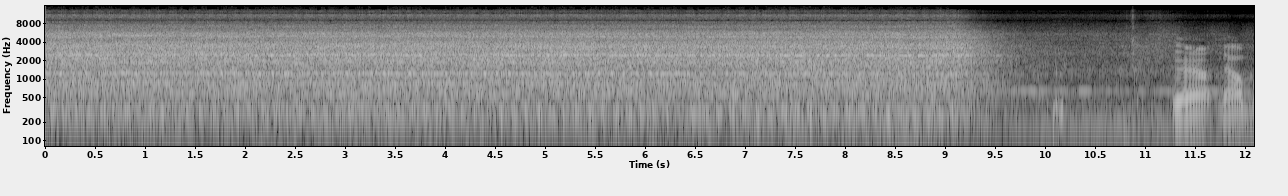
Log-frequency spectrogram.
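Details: Tractor 8320 diesel with a freshly rebuilt engine: the starter drags the engine over in even pulses about four a second but it never catches; the injection pump is out of time.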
